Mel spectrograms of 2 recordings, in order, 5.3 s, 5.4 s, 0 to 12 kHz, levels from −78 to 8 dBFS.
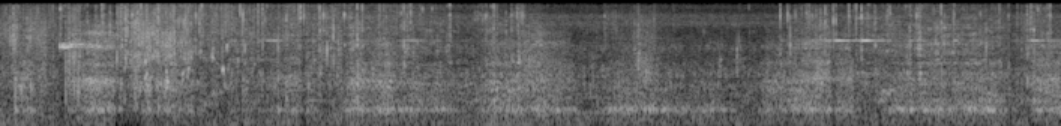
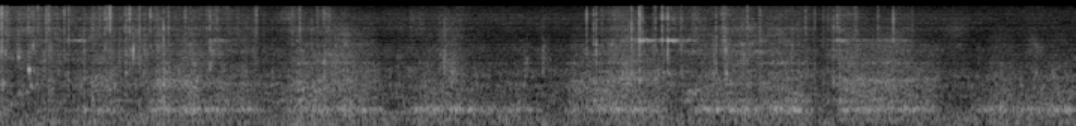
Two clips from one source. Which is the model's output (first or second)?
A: second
